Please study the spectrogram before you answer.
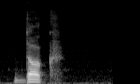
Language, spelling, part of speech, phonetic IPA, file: Polish, dok, noun, [dɔk], Pl-dok.ogg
